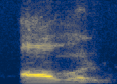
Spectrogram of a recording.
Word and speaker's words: hour: Same ही word है, HOUR भी है, यहाँ पे क्या हुआ, H दब गया, आवर आवर आवर। ये OUR आवर और HOUR आवर दोनों का उच्चारण सेम ही होता है।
